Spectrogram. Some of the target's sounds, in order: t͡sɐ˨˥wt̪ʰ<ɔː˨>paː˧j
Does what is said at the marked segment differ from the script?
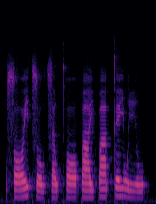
no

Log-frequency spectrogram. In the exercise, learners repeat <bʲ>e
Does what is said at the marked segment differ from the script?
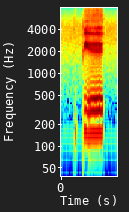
yes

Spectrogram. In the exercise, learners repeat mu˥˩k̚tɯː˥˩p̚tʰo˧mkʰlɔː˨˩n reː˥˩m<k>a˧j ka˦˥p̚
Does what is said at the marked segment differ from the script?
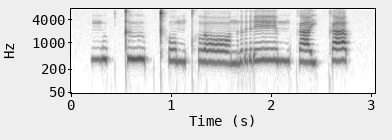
no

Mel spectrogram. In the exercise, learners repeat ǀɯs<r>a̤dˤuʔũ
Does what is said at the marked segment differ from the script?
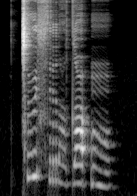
no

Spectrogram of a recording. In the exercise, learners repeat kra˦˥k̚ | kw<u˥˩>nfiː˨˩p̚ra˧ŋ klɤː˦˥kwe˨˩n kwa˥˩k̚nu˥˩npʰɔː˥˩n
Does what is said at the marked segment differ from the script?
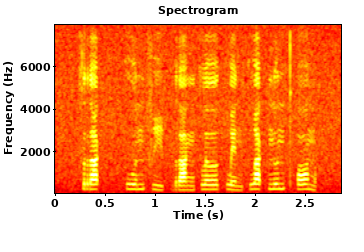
yes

